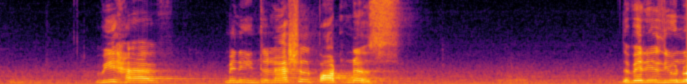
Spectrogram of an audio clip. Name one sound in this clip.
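A middle-aged woman speaks calmly into a microphone, heard through a loudspeaker in a large room.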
